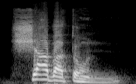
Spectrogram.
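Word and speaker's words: שבת: Esta es la S, una de las S en hebreo, y cuando tiene el puntito acá en el brazo derecho se pronuncia sh en vez de s, así que es Shabbat.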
